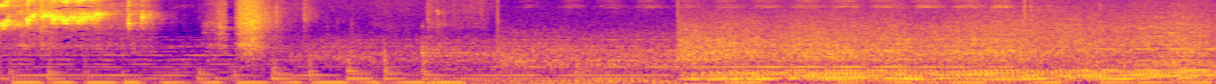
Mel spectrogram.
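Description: Film soundtrack music: a steady pulsing low bass note, joined about halfway through by a swelling wash of noise and wavering tones.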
